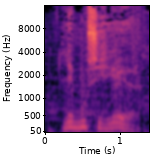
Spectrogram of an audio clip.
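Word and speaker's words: Le Mesurier: John Le Messier e Warren Mitchell. Le Moussirier, scusate, John Le Moussirier, credo sia la pronuncia corretta.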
